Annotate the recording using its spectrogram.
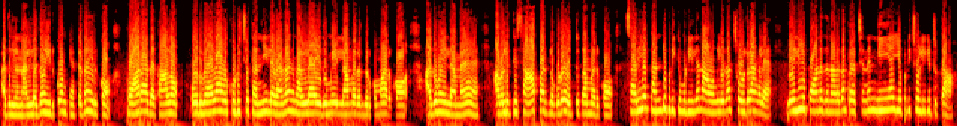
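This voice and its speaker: A woman's voice: sits high, steady tone, fast, fairly bright tone, dry recording, rough recording. A woman voicing a blunt older mother-in-law in a cartoon, with a rustic, scolding way of talking. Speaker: cartoon character.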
